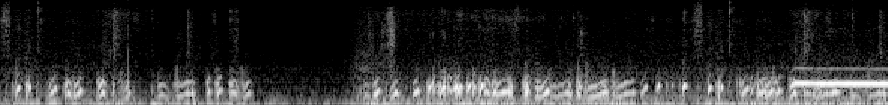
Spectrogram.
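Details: Green pigeon calls used as a lure: rapid bursts of twisting, warbled whistles in a middle register. A brief quiet gap comes before a louder run, which ends in a long, steady, pure whistled tone.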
